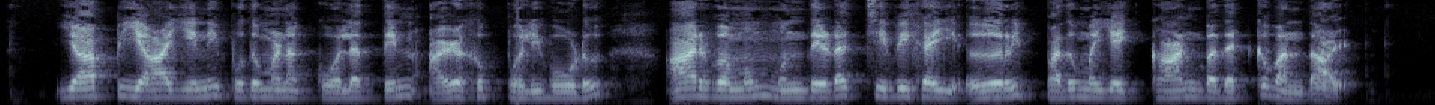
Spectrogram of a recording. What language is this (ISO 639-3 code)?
tam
